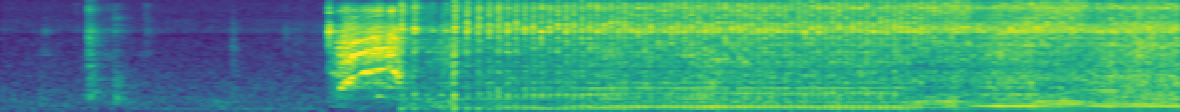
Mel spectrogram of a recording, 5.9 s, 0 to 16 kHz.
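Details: Backyard-find Velocity 150cc scooter, first start after hooking up a new cable: fires up suddenly and runs with an uneven stumbling beat, kept alive only on throttle, stalls off throttle; rough running, cause not found.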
